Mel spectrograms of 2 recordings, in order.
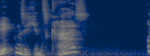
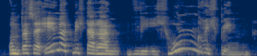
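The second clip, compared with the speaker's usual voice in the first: louder duck, slowing at the end; a duck thinking of food; 6 semitones higher, 5 dB louder than usual. Acted. Duck tells the rocket she is hungry, louder and slowing.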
